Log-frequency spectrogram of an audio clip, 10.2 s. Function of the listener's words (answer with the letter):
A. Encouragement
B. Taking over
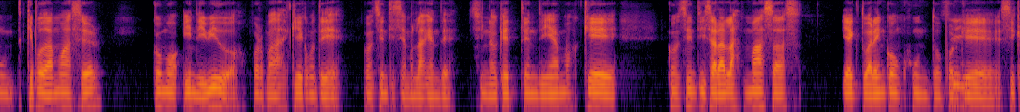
A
